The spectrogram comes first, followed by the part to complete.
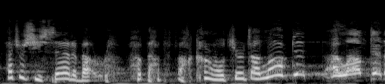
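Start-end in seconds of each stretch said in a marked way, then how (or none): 2.5-3.8 high, gushing imitation of the girl's delight. Pastor imitating Emily gushing about the church, high and delighted. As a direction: squeal it like she's thrilled.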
